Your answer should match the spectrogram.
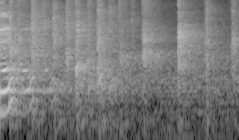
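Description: A string of light, irregular taps close to the microphone, following the tail end of a spoken word.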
